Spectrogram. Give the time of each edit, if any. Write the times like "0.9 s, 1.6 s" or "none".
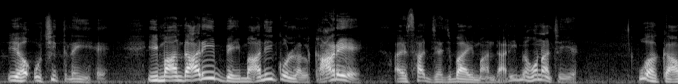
none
